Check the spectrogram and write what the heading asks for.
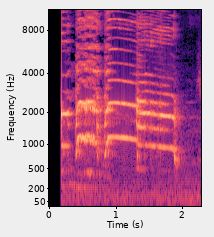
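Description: Rooster crowing: one loud four-part cock-a-doodle-doo lasting nearly two seconds.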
